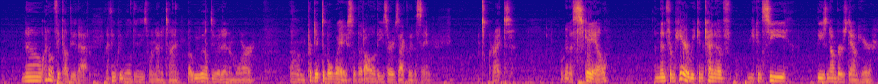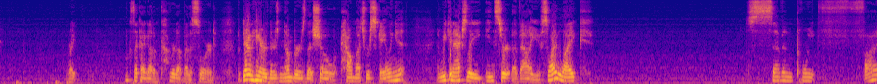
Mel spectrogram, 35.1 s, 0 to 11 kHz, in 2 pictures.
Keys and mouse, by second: 2.5 click, 3.4 alt+click, 11.5 s.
